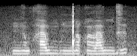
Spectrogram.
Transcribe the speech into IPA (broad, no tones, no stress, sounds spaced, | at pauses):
ŋ ɡ ɐ̃ w h a w m b o ŋ͡ǃ ʉ qʷ ã w a w ŋ ɡ ɨ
